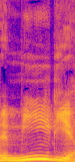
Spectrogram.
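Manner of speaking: remedial with middle E hit loud and slow. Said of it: "Look at the middle E is stressed".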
